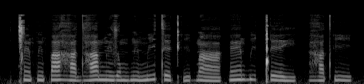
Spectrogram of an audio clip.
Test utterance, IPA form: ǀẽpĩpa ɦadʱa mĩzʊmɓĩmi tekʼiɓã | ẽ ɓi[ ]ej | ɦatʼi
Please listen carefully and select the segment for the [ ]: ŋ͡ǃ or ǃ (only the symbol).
ǃ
